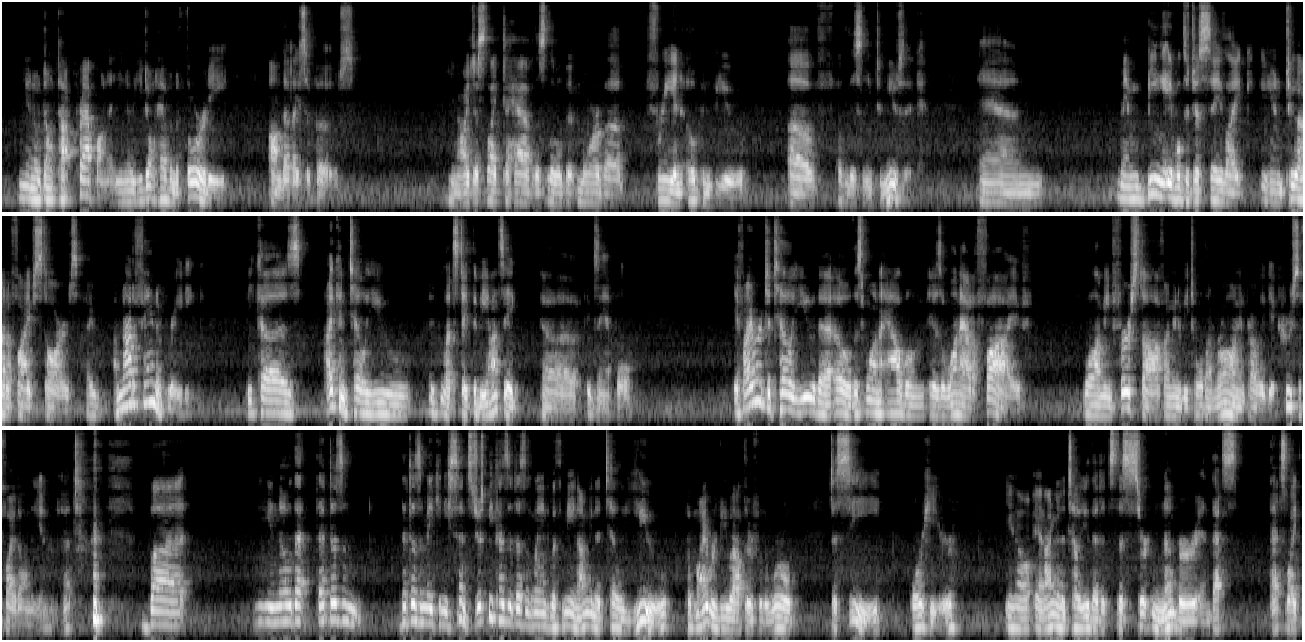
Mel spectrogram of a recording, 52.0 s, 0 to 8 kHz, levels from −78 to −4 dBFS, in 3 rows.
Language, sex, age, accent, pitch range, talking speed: English, male, 40-59, American, 110-175 Hz, 185 wpm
